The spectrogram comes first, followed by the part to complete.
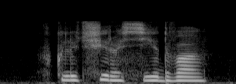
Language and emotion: Russian, neutral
